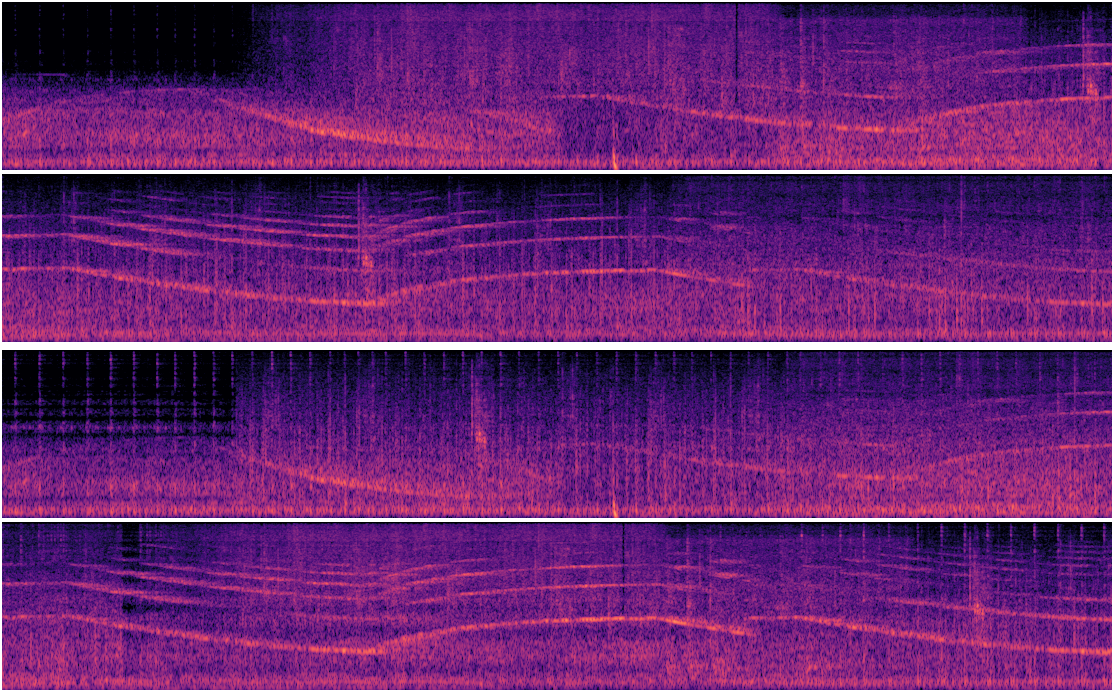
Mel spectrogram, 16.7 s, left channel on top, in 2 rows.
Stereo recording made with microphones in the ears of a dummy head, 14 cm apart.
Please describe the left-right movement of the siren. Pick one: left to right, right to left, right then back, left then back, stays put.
left to right.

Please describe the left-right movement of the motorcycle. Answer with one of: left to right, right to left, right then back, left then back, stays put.
stays put.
